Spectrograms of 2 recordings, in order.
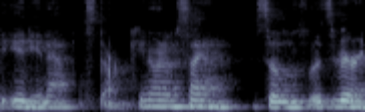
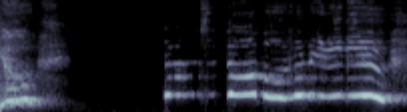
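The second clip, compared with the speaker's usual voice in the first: put-on much higher, slow squealing girls; panicked girls; 3 dB louder than usual. Teacher imitating students finding crabs, high panicked squeal. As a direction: mimic the shrieking students. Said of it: "the girls are like".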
